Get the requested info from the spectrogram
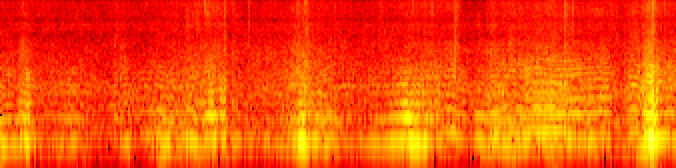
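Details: Honey bees buzzing inside their hive: a steady low hum with layered harmonics, swelling and fading as individual bees pass close, with brief louder bursts near the third and sixth seconds.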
